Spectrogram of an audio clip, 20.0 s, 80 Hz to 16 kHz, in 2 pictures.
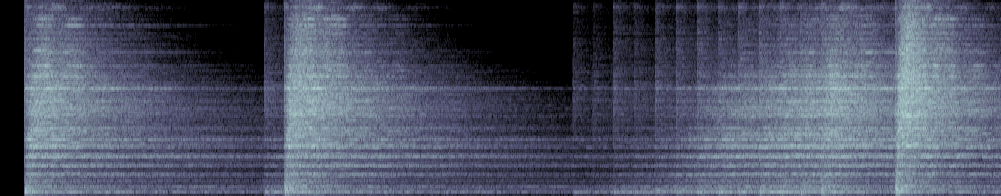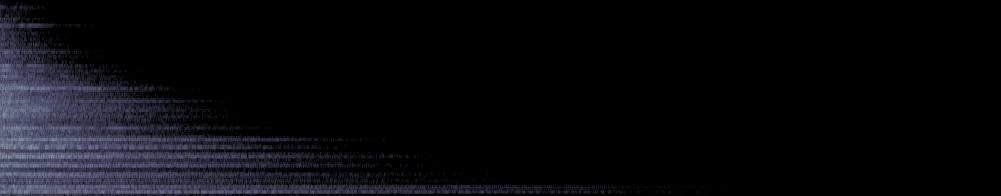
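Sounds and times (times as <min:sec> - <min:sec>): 
16-inch crash cymbal: 0:00.3 - 0:12.2.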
